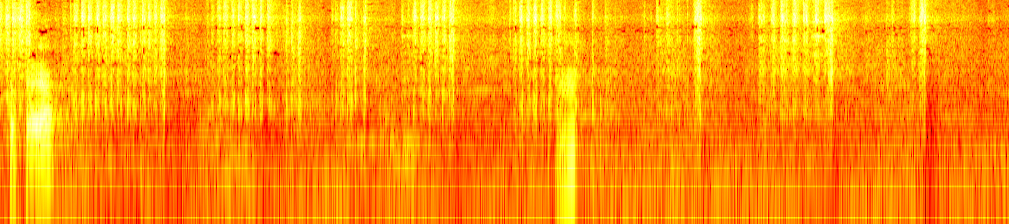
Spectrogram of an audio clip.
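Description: Sandpaper rubbed back and forth over a soldering iron tip: a run of short rasping strokes, roughly one a second. It is scouring the black oxide layer off the tip so that the tip will take solder again.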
